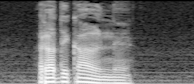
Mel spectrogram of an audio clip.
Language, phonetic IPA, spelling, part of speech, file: Polish, [ˌradɨˈkalnɨ], radykalny, adjective, Pl-radykalny.ogg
